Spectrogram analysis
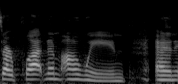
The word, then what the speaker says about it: haüyne: This is going to be Haüyne. This is how you say that, pronounce the stone's name, but it's actually named after a kind of an old term.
